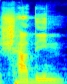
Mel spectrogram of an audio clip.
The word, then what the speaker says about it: স্বাধীন: যেমন দেখো এখানে আমি লিখছি স্বপ্ন, আমি যদি লিখতাম স্বাধীন, সেটা উচ্চারণের সময় বফলার কি হতো না, উচ্চারণ হতো না।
